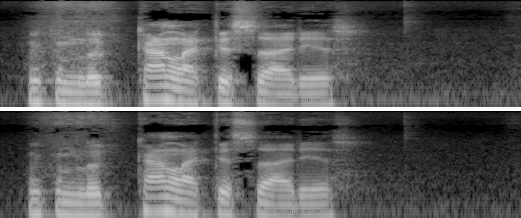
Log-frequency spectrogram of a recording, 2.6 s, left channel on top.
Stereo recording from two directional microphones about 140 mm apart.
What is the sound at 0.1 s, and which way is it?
Speech, 85° right.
